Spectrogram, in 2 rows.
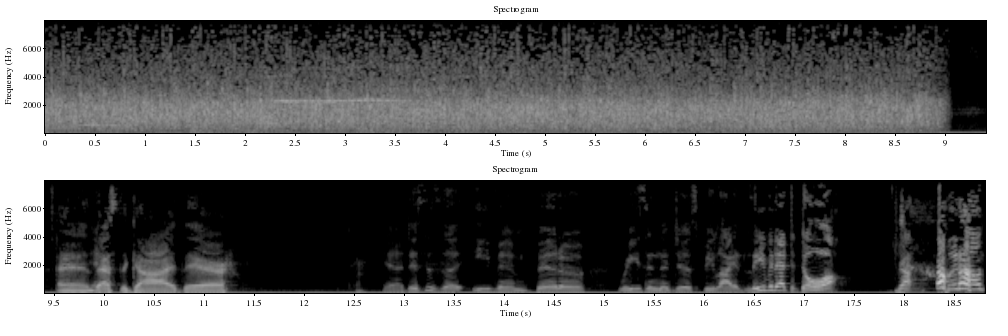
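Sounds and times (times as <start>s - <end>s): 
crowd applause: 0.0s - 9.1s
faint low hum: 0.0s - 18.8s
speech: 10.0s - 11.4s, 12.8s - 18.8s.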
